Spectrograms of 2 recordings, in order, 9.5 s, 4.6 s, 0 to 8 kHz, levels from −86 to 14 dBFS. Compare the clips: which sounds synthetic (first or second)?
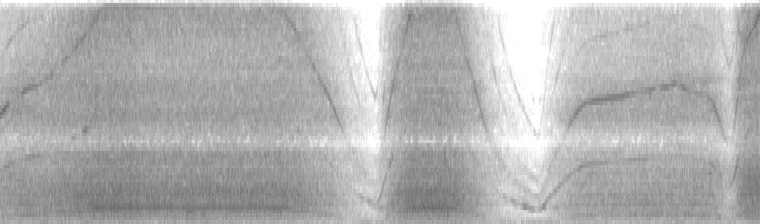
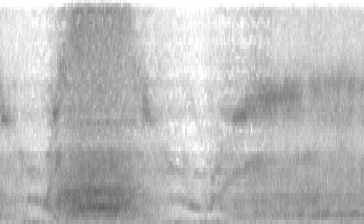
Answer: second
